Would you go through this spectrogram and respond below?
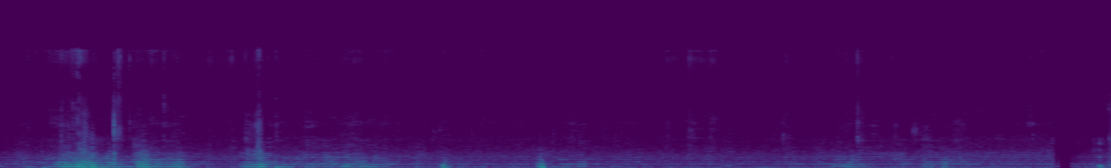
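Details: Honey bee colony nesting inside a wall, exposed while the wall is opened to find the queen. A steady low droning hum, with swells and fades, is overlaid by sharp knocks and scraping from the work.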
